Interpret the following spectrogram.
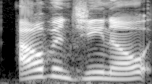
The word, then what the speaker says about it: Alvin Geno: So Alvin Geno is an animator, a cinematic animator.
